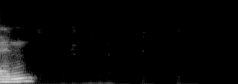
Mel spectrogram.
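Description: A man's voice says one short word, then near silence broken only by a few faint, light ticks of a stylus writing on a tablet screen.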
